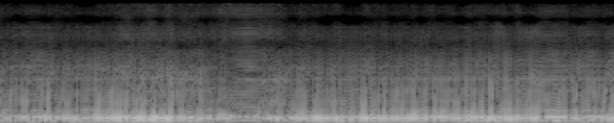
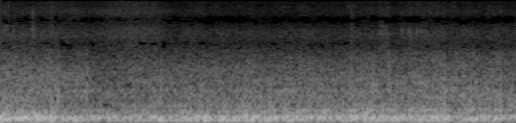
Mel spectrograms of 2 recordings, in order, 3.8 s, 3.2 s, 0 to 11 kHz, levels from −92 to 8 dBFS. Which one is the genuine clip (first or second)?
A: second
